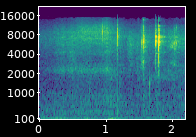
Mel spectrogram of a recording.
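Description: A few light clicks from a small bottle of almond extract being handled and its cap worked, most of them in the second half.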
